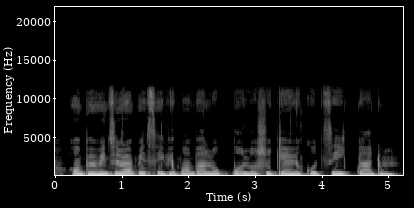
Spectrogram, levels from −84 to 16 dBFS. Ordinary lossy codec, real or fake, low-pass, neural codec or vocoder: none; real; none; none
